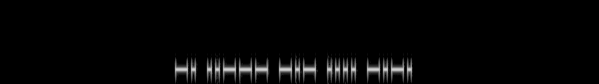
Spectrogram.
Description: Morse code, heard as a keyed tone, about 30 wpm, 700 Hz. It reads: N2KHC
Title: USA Call Signs - 5 Characters - 30wpm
